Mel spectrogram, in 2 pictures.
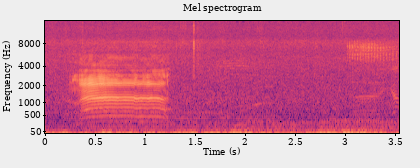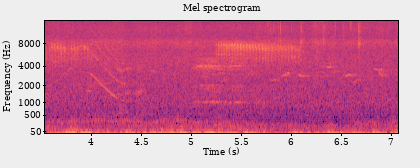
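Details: Grazing in a field among lambs in spring 2020, a sheep opens with one loud, quavering baa lasting about a second, followed by low field noise and faint distant chirps.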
